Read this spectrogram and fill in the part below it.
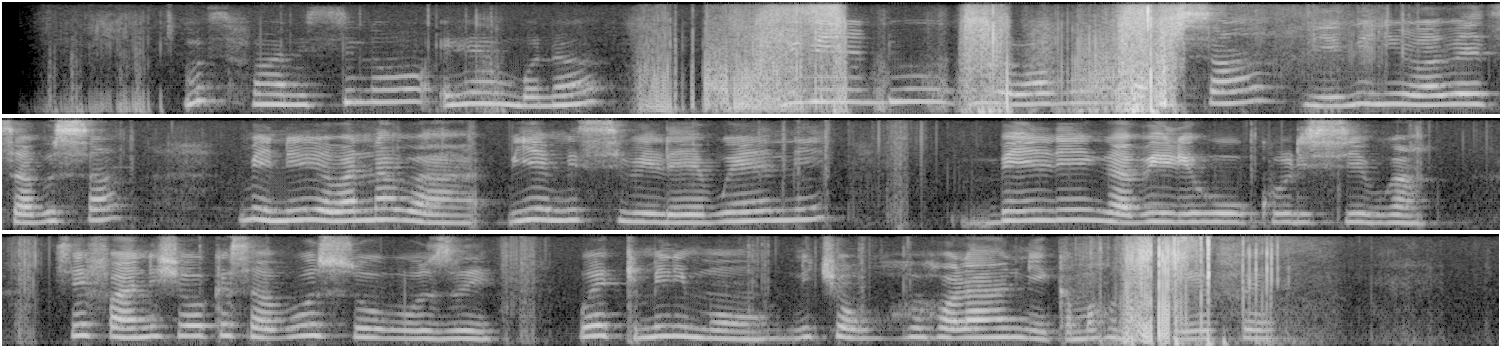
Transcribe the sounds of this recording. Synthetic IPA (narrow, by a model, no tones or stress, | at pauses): musi̥faːnisino̞exeːmbo̞na | niβiːndunijeβaβuaβusaniβinioβaβe̞t͡saβusa | βinijeβanaβaβje̞misiβile̞βweːni | βiliŋɡaβilixukulisiβwa | sifwaːniʃoke̞saβusuβuzi | βwe̞kimilimo̞nit͡ʃouxuxo̞lanikamaxunoke̞fwe̞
